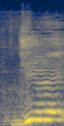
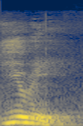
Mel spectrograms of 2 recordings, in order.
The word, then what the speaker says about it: Jireh: Jireh is pronounced as Yireh, and Jehovah Jireh means the Lord will provide.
